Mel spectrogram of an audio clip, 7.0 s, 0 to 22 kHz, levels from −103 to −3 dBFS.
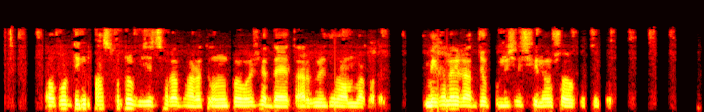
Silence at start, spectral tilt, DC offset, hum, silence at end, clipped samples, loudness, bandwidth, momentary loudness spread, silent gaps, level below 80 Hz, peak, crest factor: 0.1 s; -5 dB/octave; under 0.1%; none; 0.95 s; under 0.1%; -18 LUFS; 7.8 kHz; 11 LU; 0.28-0.34 s, 3.90-4.21 s, 4.91-4.95 s, 6.01-6.05 s; -58 dBFS; -2 dBFS; 18 dB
